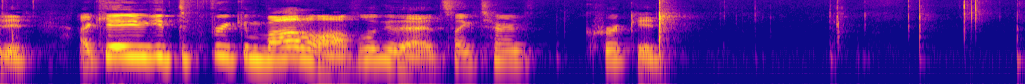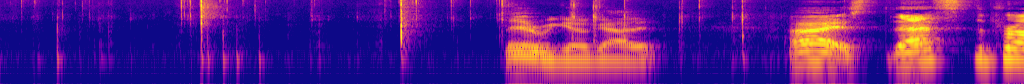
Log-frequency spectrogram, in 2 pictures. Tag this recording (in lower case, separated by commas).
speech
